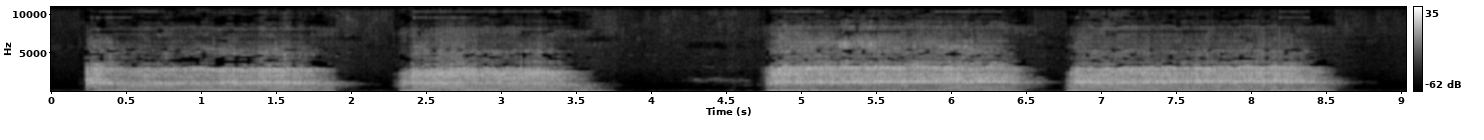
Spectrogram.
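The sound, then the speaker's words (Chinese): A voice imitates loud, thunderous snoring from a sleeping man: four long, rough, rasping snores, each about two seconds, with short silent gaps between them, heard alone. “一睡着这就打呼噜，鼾声如雷，本来这嗓门就大，这呼噜大的好家伙，排天倒海，”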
